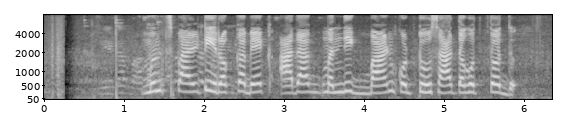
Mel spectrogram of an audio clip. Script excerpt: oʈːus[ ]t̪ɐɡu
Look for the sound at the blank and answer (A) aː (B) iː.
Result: A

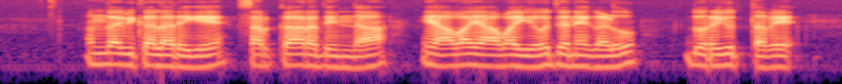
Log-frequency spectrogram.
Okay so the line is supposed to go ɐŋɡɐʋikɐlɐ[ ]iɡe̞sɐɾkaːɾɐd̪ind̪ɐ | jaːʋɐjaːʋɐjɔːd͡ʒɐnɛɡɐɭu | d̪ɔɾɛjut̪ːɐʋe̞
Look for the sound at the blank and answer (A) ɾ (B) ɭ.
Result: A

